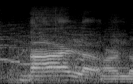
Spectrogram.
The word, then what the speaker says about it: Merlot: Marlow. Accent on the first syllable.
